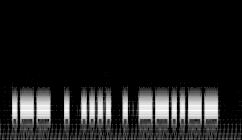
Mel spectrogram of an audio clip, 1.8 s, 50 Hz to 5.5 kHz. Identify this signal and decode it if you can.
Morse code, heard as a keyed tone, about 38 wpm, 630 Hz. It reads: WEHE,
